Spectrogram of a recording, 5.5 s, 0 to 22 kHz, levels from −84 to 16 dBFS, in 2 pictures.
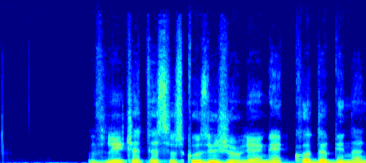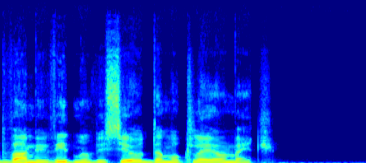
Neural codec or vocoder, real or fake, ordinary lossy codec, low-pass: codec, 44.1 kHz, 2.6 kbps, SNAC; fake; none; none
